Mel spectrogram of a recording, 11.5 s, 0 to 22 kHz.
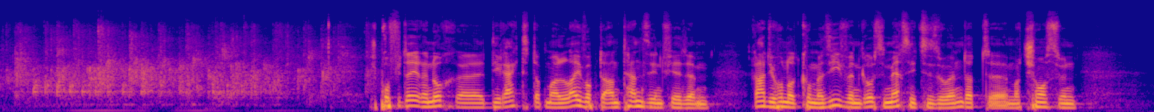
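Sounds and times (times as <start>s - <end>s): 
audience applause at a live concert: 0.0s - 3.8s
speech: 3.9s - 11.0s.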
